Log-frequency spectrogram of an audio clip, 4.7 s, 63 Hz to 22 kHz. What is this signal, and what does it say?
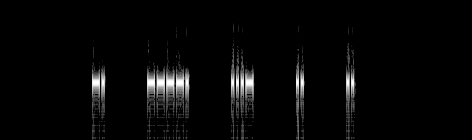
Morse code, heard as a keyed tone, about 50 wpm, spaced as for 17 wpm, 700 Hz. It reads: N9VII
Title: USA Call Signs - 5 Characters - 6x Character Spacing - 50wpm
